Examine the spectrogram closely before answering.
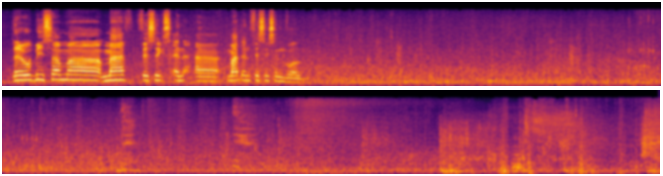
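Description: Armoured footsteps run over rocky ground.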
